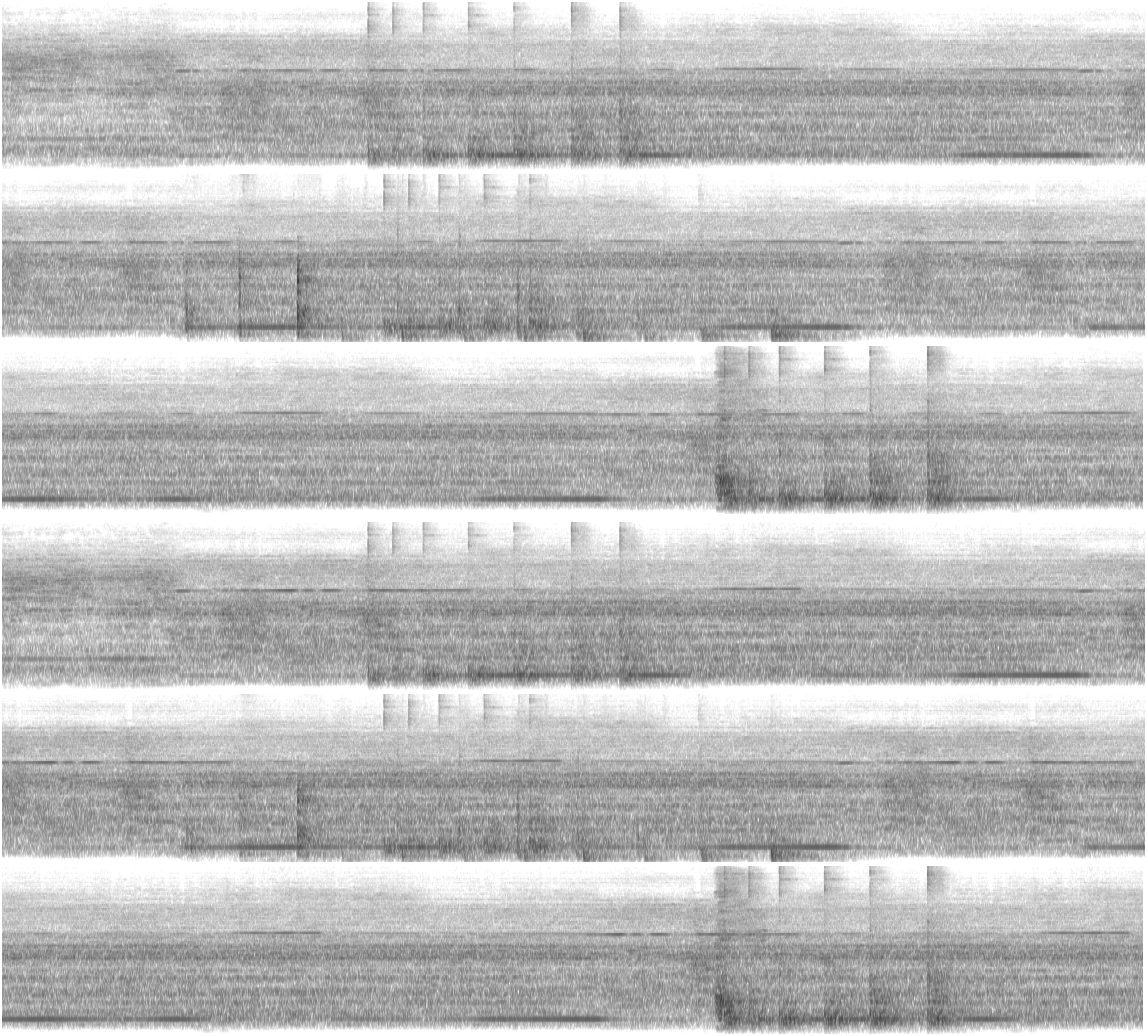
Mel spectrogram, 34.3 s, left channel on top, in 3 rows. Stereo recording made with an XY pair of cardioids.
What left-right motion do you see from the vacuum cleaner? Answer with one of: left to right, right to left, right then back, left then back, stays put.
stays put.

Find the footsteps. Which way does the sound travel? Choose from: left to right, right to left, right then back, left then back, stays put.
left to right.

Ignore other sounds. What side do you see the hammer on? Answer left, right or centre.
centre.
